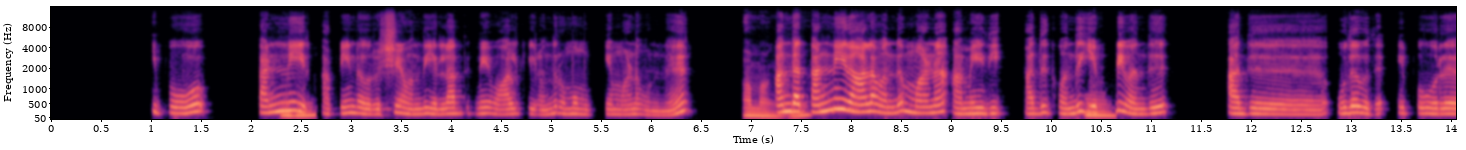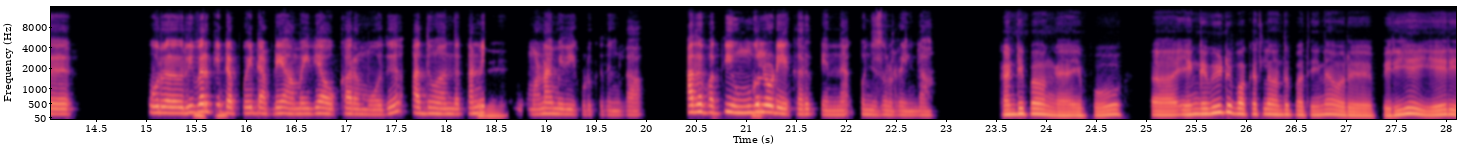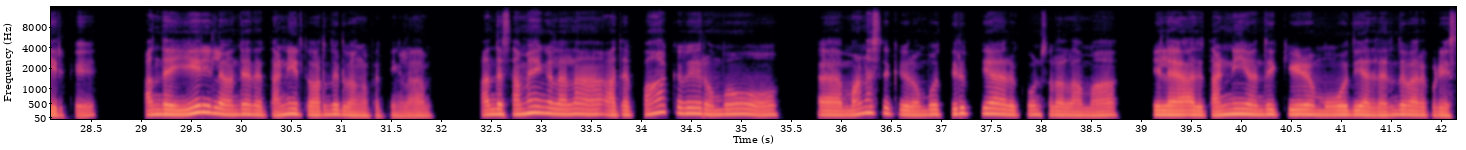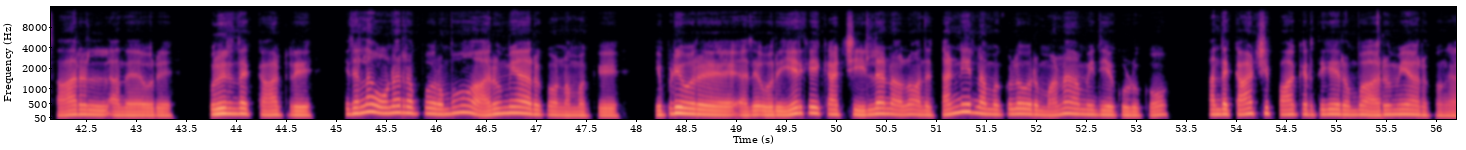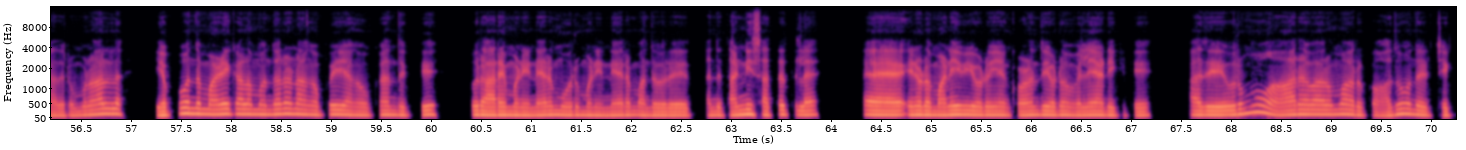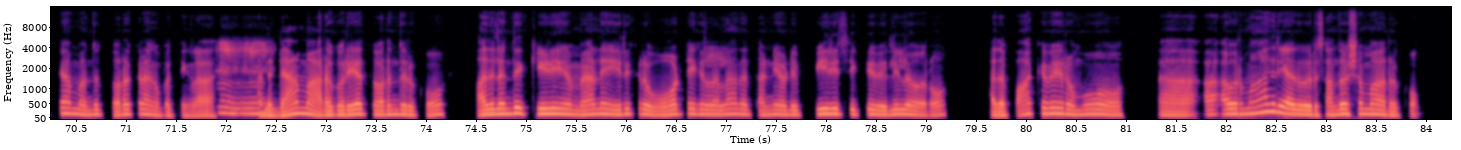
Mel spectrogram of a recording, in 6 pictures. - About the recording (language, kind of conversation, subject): Tamil, podcast, தண்ணீர் அருகே அமர்ந்திருப்பது மனஅமைதிக்கு எப்படி உதவுகிறது?
- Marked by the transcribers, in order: in English: "ரிவர்கிட்ட"; other noise; other background noise; joyful: "நாங்க போய் அங்கே உட்காந்துகிட்டு ஒரு … ஒரு சந்தோஷமா இருக்கும்"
